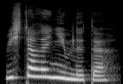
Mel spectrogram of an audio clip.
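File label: "висьталӧй нимнытӧ", Komi, female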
